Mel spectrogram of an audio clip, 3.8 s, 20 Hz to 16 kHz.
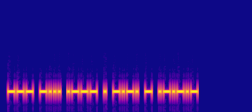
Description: Morse code, heard as a keyed tone, about 36 wpm, 700 Hz. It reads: OBJECT.
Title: Sentences from Top 1000 Words - Review Part 5 - 35wpm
